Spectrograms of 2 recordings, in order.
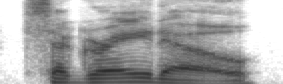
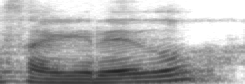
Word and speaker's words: Sagredo: Did I pronounce How badly did I mispronounce your last name? It's kind of good. It's Sageredo.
